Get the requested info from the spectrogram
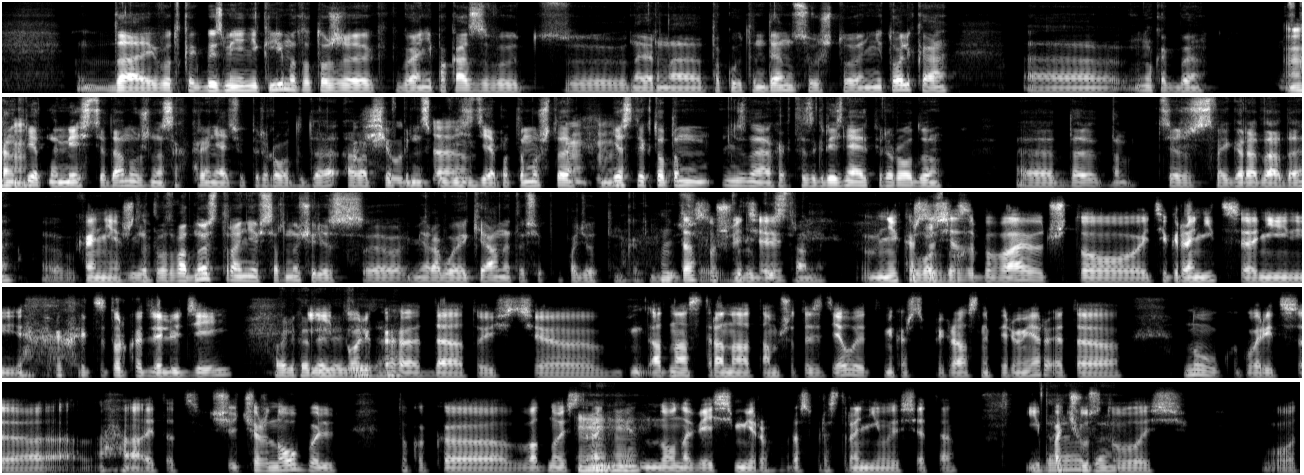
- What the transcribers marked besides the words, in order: tapping; other background noise; laugh; laughing while speaking: "а"
- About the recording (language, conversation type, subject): Russian, unstructured, Что вызывает у вас отвращение в загрязнённом городе?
